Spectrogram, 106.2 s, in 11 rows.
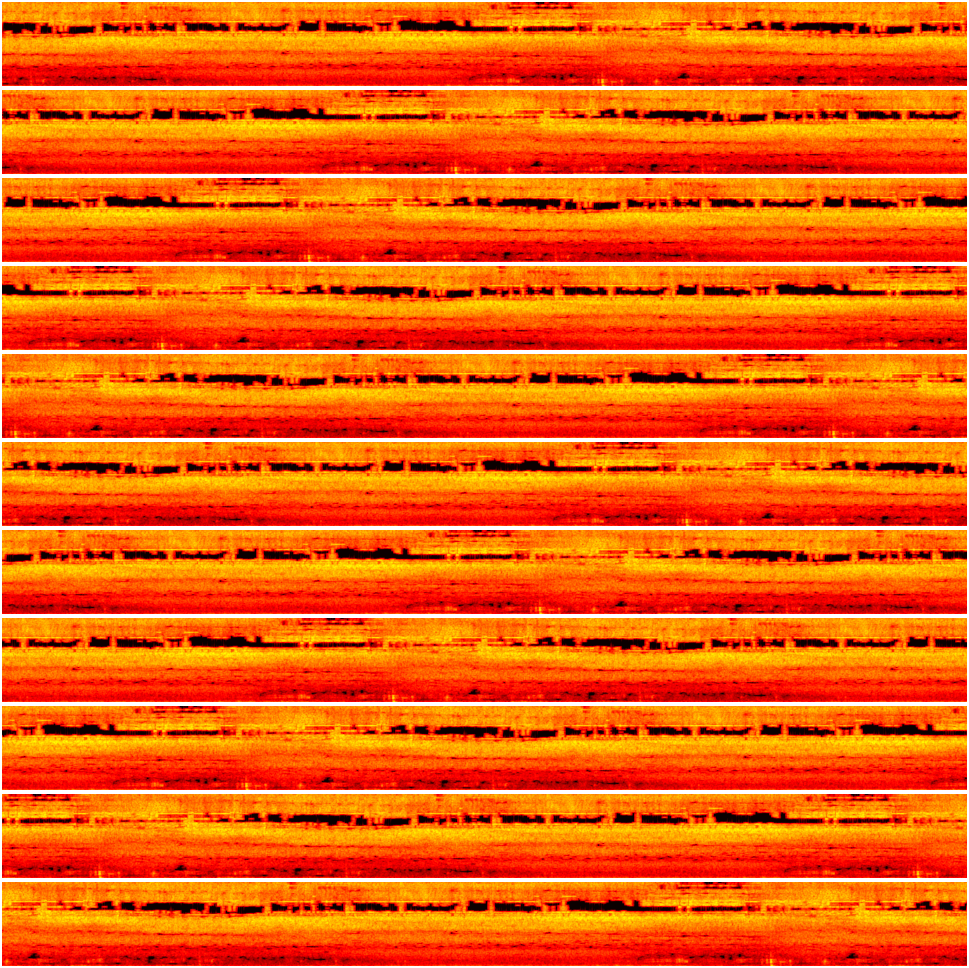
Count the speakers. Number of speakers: zero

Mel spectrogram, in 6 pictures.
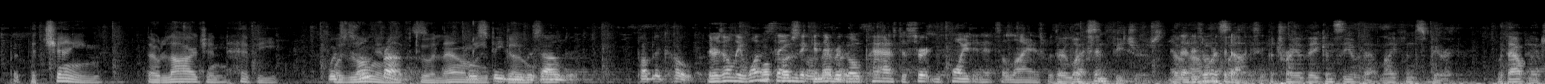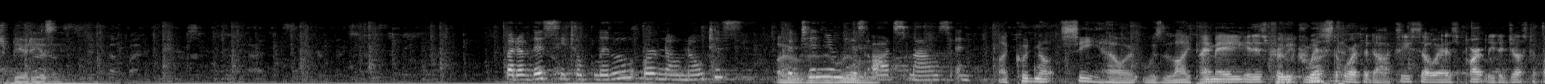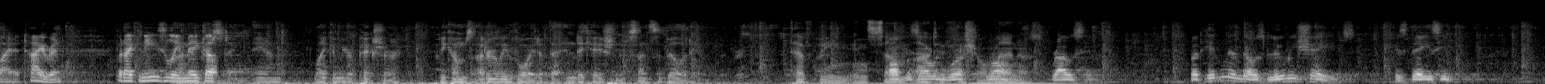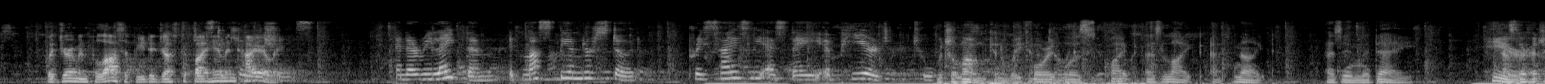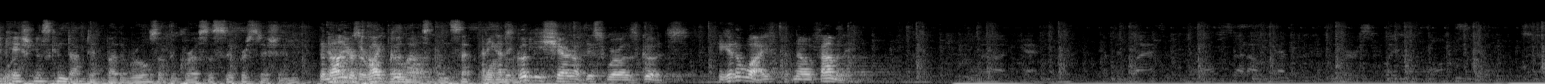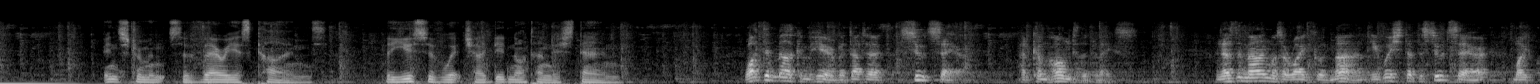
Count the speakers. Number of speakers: six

